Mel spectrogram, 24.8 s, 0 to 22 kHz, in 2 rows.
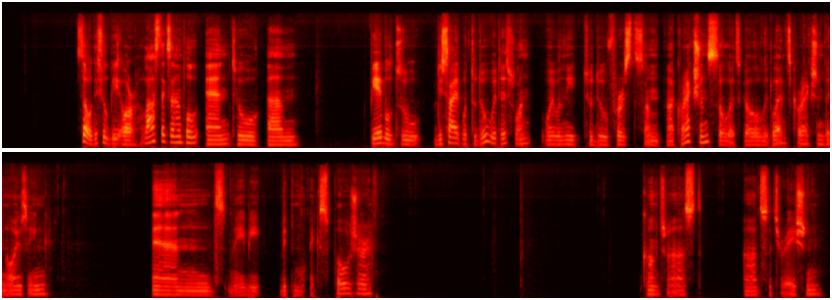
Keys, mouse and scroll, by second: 11.5 click, 11.9 click, 12.3 drag, 13.1 click, 14.1 drag, 15.6 click, 16.8 click, 18.4 drag, 19.5 click, 21.2 click, 22.4 drag, 23.0 click, 23.6 click, 24.4 drag.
